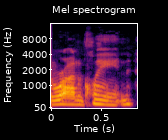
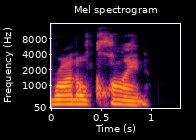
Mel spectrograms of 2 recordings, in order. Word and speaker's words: Ron Klain: And there's no one in Washington who has any confusion about how you say Ron Klain. It looks like rain and Spain and plain yeah.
